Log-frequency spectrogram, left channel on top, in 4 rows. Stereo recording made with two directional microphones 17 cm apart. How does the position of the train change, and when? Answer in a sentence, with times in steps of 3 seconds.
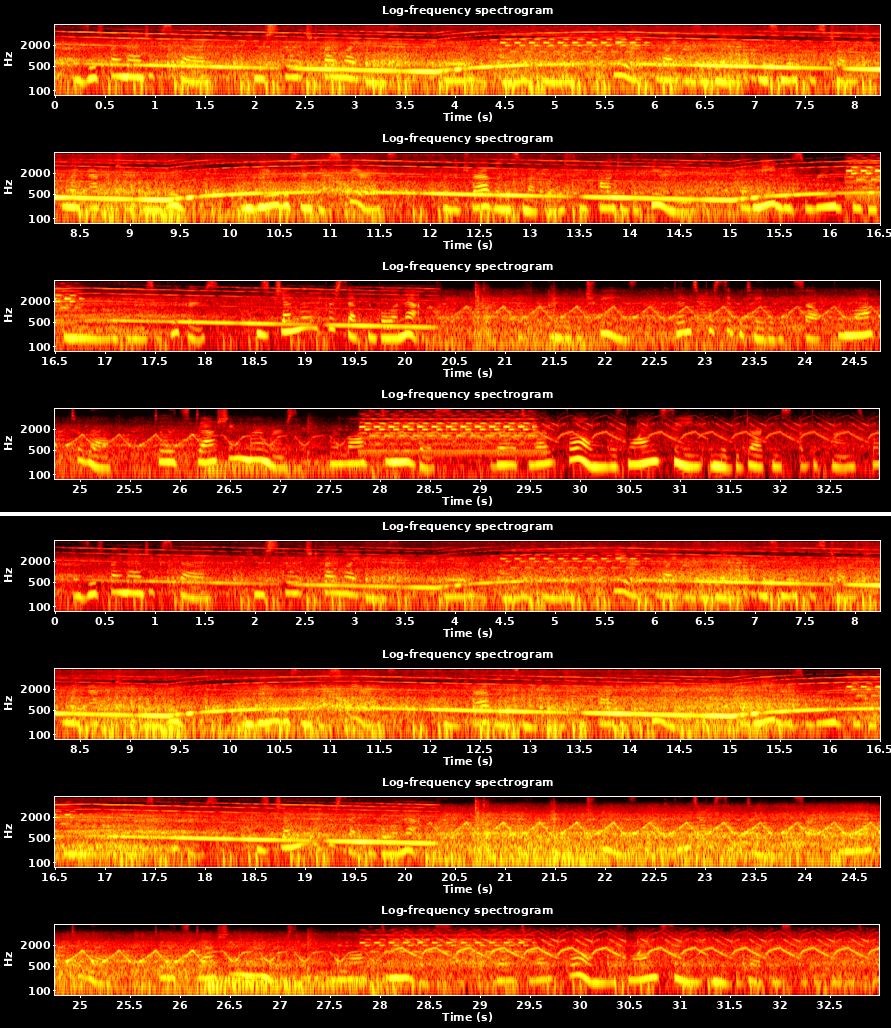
You can hear the train on the left from 0 s, in the centre from 6 s and on the right from 12 s.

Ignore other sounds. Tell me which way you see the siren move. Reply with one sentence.
You can hear the siren go from the left side to the right.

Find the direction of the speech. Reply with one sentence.
You can hear the speech on the left.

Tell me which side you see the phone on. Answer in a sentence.
In this clip you hear the phone on the left.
